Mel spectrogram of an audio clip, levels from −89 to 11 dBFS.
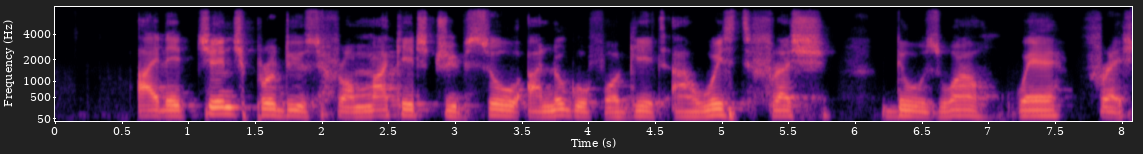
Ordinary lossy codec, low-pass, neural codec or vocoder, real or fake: none; 7.2 kHz; codec, 16 kHz, 4 kbps, X-Codec, HuBERT features, trained on general audio; fake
